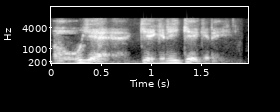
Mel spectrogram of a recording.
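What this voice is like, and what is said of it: Catchphrase said in serious voice. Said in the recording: “I don't think I've ever heard giggity giggity said in such a serious voice.”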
